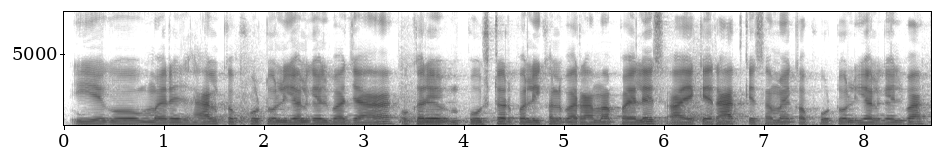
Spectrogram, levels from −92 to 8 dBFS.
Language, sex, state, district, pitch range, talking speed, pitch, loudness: Bhojpuri, male, Uttar Pradesh, Deoria, 120-125 Hz, 185 wpm, 120 Hz, -22 LUFS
